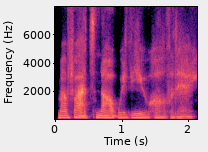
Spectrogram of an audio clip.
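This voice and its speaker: A man's voice: medium pitch, a little slow, sharp tone, husky, no echo, studio quality, heavily acted. A man reading a menacing, terse and cold cowboy outlaw in a live table read of a western script. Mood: cool, guarded.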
